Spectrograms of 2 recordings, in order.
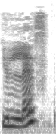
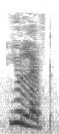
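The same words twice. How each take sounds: First: "left" lifts, making it a question; rising intonation. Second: "left" drops, making it a statement; falling intonation. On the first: Teacher asking if the person had left, rising intonation on "left". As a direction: raise the pitch on "left" as if asking. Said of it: "if you apply the rising intonation". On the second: Teacher saying the person had already left, falling intonation on "left". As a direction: let the pitch fall after "You" onto "left". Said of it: "with a falling intonation". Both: Shown as a demonstration.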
